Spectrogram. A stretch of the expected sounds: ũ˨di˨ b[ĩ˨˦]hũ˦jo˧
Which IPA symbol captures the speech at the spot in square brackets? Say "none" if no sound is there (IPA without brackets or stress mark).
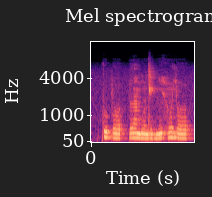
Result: ĩ˨˦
